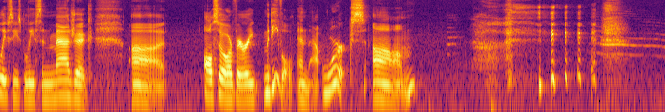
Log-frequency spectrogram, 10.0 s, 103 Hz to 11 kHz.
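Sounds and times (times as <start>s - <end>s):
speech: 0.0s - 6.3s
cat meowing: 8.9s - 9.9s.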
